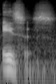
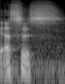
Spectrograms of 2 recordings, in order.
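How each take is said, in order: First: The ending does not sound like Pegasus. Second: The ending sounds like the end of Pegasus. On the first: The speaker calls it wrong. "for years, I called it Asus" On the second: The speaker calls it right. "is like Pegasus. So I say Asus"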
